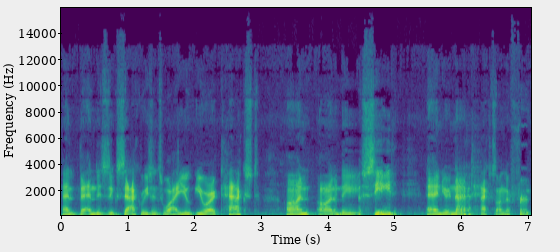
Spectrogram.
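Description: A man speaks at medium pitch. His intonation is lively. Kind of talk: radio call-in pitch. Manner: rapid-fire, repeating the phone number in a pushy, salesy patter; upbeat, enthusiastic, hyping the guest and topic.

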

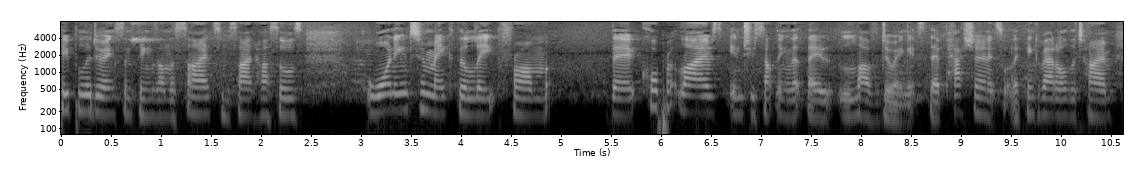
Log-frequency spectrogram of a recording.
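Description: A woman speaks at a moderate pace with a fairly low pitch and flat, monotone intonation. Noticeable background noise is present. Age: 30s. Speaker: gym owner and podcast co-host. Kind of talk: casual chat.

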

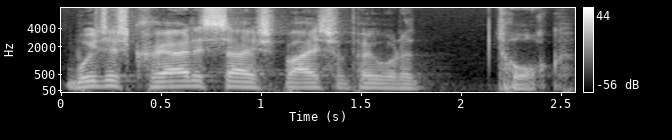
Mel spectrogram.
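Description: Talking at a fairly quick pace, a man with an Australian accent shows ordinary pitch variation. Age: 30s. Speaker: charity CEO and former footballer. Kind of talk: interview.

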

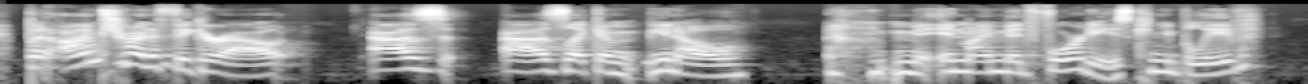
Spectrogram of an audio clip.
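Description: With an unremarkable speaking voice, a woman talks at a fairly slow pace and fairly high pitch, her intonation lively and her loudness very even. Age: 40s. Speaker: podcast co-host and professional dancer. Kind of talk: casual chat.

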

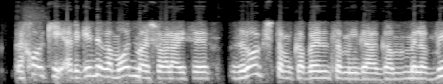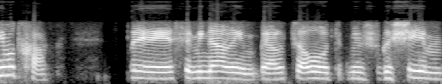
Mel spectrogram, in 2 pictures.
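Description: Her voice is an unremarkable speaking voice, medium in pitch, with ordinary pitch variation. The woman keeps a moderate pace and very even loudness. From Israel, Netanya. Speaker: politician. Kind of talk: interview.

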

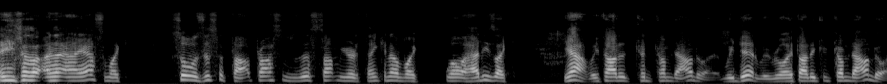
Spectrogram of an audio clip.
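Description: A man with a Midwestern American accent at a very fast pace, high-pitched, in a dry, close sound with no echo against a quiet background. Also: big swings in loudness. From northwest Iowa. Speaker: sports editor. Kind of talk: casual sports chat. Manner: animated.

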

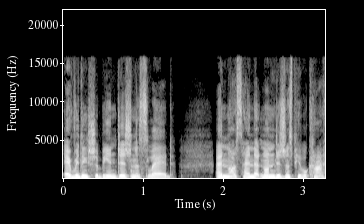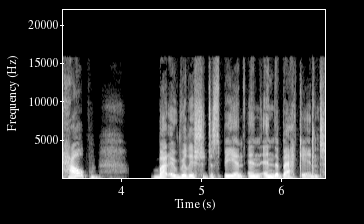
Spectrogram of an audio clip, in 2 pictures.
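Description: On a very clean recording with a silent background and a dry, close sound with no echo, a woman with an Australian accent talks at a very fast pace with ordinary pitch variation. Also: medium pitch for a woman. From Australia, First Nations. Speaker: tech worker. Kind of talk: interview answers.

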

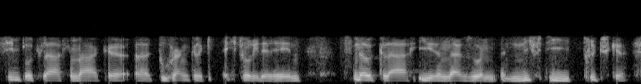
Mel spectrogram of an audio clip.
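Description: A man speaks with a fairly low pitch at a moderate pace. His intonation is flat and monotone. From Belgium, Flanders (francophone family, Brussels/Charleroi roots). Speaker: TV chef. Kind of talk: casual chat. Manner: hesitant, many fillers.

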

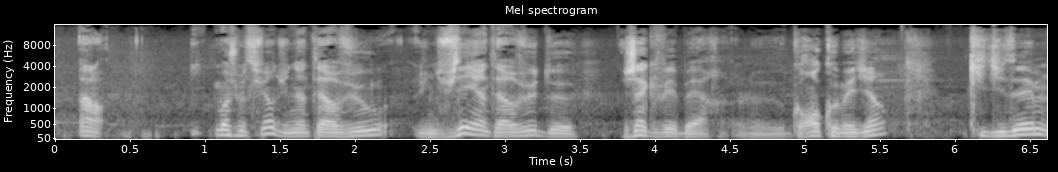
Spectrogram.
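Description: Over noticeable background noise, a man at a medium pitch speaks at a moderate pace with lively intonation. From Picardy. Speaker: podcast host, interviewer. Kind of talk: interview. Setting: hotel.

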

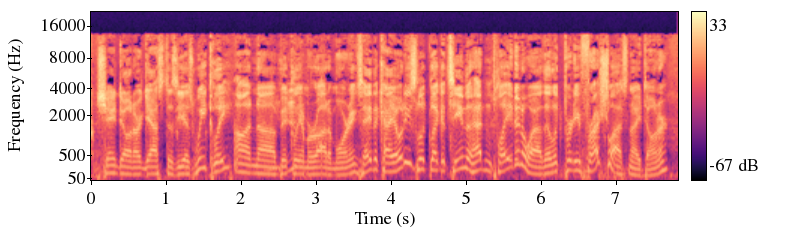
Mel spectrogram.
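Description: Speech comes at a very fast pace with hardly any pauses and very wide pitch swings. Loudness stays very even over noticeable background noise. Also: man, fairly high pitch for a man. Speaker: radio sports host. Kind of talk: live sports talk radio show banter. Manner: fast, chatty, animated, joking with crew.

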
